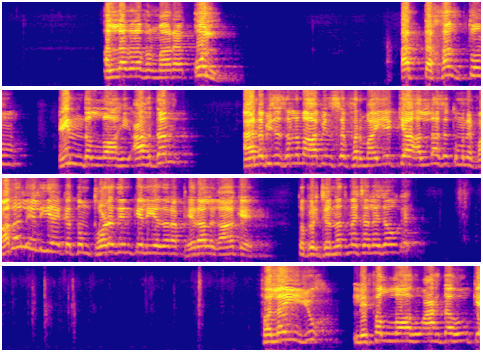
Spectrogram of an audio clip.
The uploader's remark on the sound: Recorded at Qur'an-o-Sunnat Research Academy Jhelum, Punjab (PAKISTAN)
